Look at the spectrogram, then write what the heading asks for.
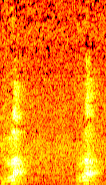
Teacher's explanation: लुंठित, जीभ पलटेगी, रा, रा, ठीक है। प्रकंपित मतलब कंपन होगा जीभ का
